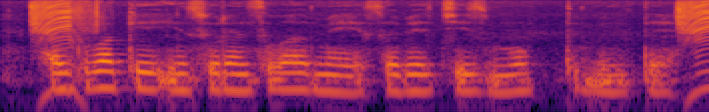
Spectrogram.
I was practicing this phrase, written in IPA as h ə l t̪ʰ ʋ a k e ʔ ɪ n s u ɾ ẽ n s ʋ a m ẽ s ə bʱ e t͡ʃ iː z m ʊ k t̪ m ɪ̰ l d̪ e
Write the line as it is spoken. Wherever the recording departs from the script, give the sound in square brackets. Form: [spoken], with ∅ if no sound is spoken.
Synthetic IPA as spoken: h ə l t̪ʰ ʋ a k e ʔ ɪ n s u ɾ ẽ n s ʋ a m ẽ s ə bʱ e t͡ʃ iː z m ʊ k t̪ m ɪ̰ l [t̪] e

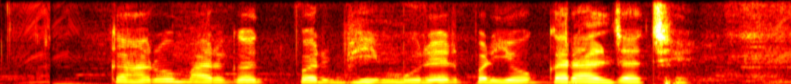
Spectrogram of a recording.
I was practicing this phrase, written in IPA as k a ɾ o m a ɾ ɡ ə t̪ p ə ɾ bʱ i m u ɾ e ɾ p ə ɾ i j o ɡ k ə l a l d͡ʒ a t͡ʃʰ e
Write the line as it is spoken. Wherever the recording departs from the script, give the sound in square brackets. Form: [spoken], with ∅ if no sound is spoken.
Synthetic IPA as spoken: k a ɾ o m a ɾ ɡ ə t̪ p ə ɾ bʱ i m u ɾ e ɾ p ə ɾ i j o ɡ k ə [ɾ] a l d͡ʒ a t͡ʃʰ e

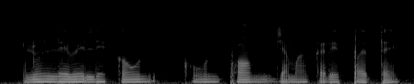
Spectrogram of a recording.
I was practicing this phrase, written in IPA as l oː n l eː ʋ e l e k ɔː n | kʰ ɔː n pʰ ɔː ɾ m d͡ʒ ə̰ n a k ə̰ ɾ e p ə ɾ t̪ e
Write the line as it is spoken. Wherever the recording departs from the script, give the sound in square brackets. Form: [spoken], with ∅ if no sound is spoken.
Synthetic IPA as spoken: l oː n l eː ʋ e l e k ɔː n | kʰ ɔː n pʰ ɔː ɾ m d͡ʒ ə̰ [m] a k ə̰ ɾ e p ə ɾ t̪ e

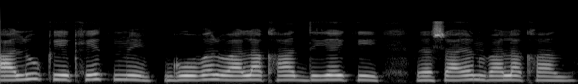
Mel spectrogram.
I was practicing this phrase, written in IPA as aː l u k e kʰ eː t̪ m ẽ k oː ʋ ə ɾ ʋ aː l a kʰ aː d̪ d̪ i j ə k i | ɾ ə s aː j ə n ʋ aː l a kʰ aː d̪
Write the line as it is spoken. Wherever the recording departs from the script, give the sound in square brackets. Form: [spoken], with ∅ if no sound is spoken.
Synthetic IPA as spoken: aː l u k e kʰ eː t̪ m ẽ [ɡ] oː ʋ ə ɾ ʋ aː l a kʰ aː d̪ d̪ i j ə k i | ɾ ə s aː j ə n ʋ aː l a kʰ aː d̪

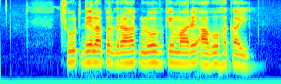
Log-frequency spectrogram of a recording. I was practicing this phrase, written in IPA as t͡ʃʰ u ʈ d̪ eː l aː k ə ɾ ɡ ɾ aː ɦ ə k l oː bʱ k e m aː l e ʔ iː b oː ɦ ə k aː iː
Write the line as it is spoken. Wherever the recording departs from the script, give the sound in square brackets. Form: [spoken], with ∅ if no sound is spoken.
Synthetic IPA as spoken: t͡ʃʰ [uː] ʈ d̪ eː l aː [p] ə ɾ ɡ ɾ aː ɦ ə k l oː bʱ k e m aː [ɾ] e ʔ [aː] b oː ɦ ə k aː iː

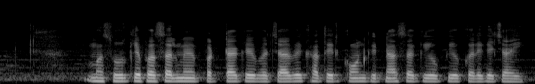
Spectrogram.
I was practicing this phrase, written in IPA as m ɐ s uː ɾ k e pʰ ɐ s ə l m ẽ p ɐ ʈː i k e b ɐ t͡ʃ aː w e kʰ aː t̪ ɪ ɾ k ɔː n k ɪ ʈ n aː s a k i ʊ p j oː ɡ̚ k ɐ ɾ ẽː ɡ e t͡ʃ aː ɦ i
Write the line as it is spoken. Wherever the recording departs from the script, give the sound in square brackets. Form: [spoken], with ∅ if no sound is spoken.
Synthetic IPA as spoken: m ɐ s uː ɾ k e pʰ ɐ s ə l m ẽ p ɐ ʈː [a] k e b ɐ t͡ʃ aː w e kʰ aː t̪ ɪ ɾ k ɔː n k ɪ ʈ n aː s a k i ʊ p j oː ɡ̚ k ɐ ɾ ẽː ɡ e t͡ʃ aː ɦ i

